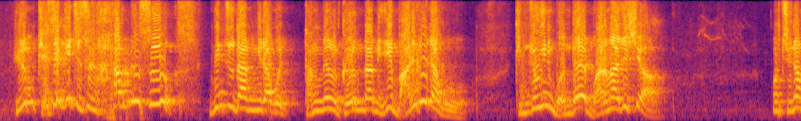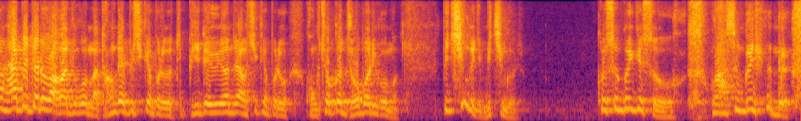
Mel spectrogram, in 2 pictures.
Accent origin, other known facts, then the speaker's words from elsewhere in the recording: Gyeongju, North Gyeongsang, South Korea; 나처럼 경주 출신을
